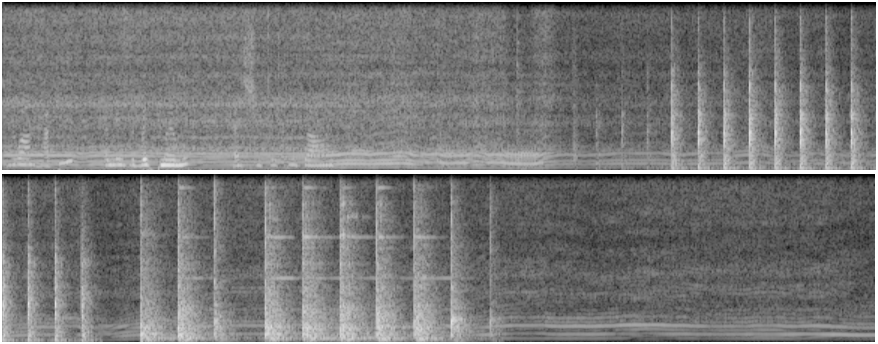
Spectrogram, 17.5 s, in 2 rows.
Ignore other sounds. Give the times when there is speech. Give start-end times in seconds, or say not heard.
0.0-3.4.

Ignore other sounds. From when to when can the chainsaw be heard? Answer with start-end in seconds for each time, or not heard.
0.0-17.4.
